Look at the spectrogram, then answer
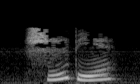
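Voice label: "识别", Mandarin Chinese; hsk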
